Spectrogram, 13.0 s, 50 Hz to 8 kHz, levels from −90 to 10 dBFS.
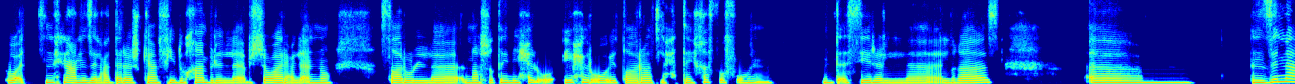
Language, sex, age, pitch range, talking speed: Arabic, female, 20-39, 190-220 Hz, 100 wpm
